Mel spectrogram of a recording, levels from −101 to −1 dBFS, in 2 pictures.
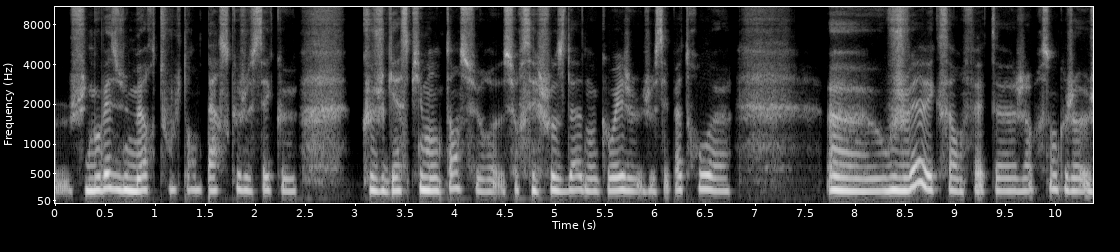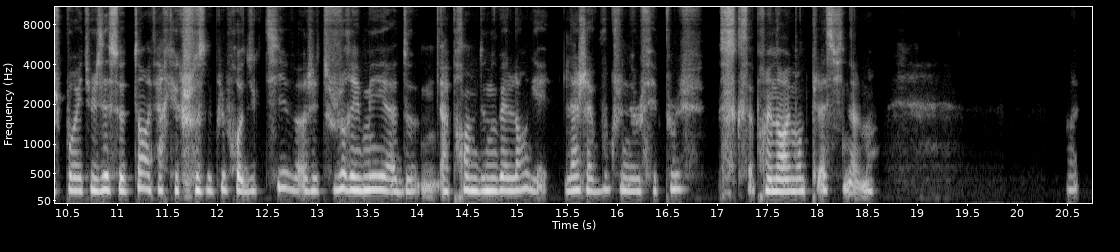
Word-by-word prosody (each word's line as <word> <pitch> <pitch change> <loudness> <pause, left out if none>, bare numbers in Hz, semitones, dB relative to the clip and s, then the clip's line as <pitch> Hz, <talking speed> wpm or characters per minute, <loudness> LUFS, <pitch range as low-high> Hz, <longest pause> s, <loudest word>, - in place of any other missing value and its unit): je - - -10
suis 215 - +1
de - - +7
mauvaise 240 +1 +5
humeur 225 +1 +5
tout 230 - -12
le - - -12
temps 230 0 -8
parce 220 0 -4
que 240 - -6
je 225 - -2
sais 225 +2 -4
que 205 -2 -9 0.6
que 230 - 0
je 210 - 0
gaspille 215 +3 0
mon 215 -1 +4
temps 255 +5 -4
sur, 205 -4 -5
heu, 165 - -9
sur 230 -3 -1
ces 220 - 0
choses-là. 230 +2 -1
Donc 210 -1 -6
ouais, 220 +1 +3
je 215 - -3
je 215 0 -9
sais 200 - -5
pas 235 - -4
trop, 245 -1 0
heu 210 0 -6 1.1
heu, 210 -2 +5
où 215 - +2
je 220 -1 +7
vais 265 - +5
avec 245 -9 +3
ça 220 - -4
en 205 - -6
fait, 200 - -7
heu, 215 0 -4
j'ai 205 - -6
l'impression 230 +2 -5
que 235 - -6
je 215 -1 -3
je 210 - -5
pourrais 225 -3 0
utiliser 220 +1 +4
ce 220 -1 +3
temps 225 +5 -2
à 240 - 0
faire 225 0 -3
quelque 225 - -1
chose 225 -2 +3
de - - -1
plus 235 +3 -4
productive. 225 +4 -2
J'ai 215 0 -1
toujours 235 +4 0
aimé, 230 0 +5
heu, 200 - -2
de 200 +2 -5
mmh, 275 +2 -8
apprendre 220 +1 +1
de 215 - 0
nouvelles 215 0 +4
langues 230 +2 -1
et - - -9 0.2
là, 220 +2 +1
j'avoue 220 0 -2
que - - -13
je 225 - -1
ne 210 -1 -1
le 210 - -2
fais 215 0 -9
plus, 245 - -7
parce - - 0
que - - -7
ça - - -6
prend 210 - +1
énormément 205 +1 +3
de 210 - -8
place 240 +1 -3
finalement. 215 0 -5 1.9
Ouais. 235 +1 -11
220 Hz, 245 wpm, -23 LUFS, 210-230 Hz, 1.9 s, de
